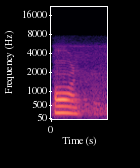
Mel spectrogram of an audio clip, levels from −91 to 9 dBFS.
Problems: constant background noise, low volume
